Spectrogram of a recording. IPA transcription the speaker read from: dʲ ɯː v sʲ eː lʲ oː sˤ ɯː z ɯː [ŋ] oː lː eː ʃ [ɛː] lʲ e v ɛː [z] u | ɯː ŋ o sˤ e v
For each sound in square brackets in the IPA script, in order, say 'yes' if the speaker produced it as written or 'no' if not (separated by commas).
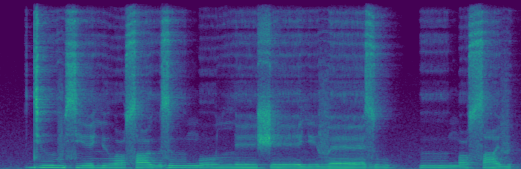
yes, no, yes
